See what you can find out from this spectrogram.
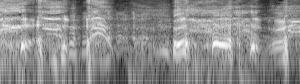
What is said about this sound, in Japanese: ちょっとね、急に咳とかするかもしれないんで、皆さんね、まあ、コロナかもしれないし、インフルエンザかもしれないし、 いや、熱ないです。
